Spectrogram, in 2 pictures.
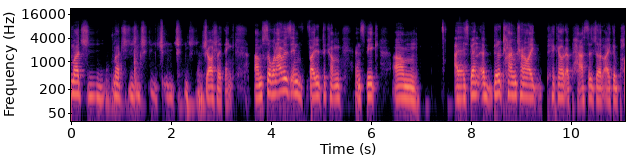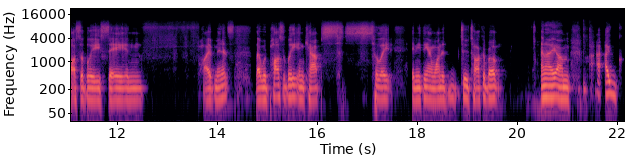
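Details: Stuttering in an adult who stutters, speaking at a live online stuttering event, with frequent hesitations and repetitions.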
